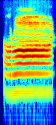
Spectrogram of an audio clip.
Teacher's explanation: Ra will be heavy because there is fatha at the top.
